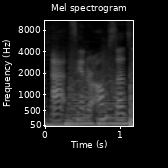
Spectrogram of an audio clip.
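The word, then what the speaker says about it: Sandra Amstutz: And you can find me online @SandraAmstutz.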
